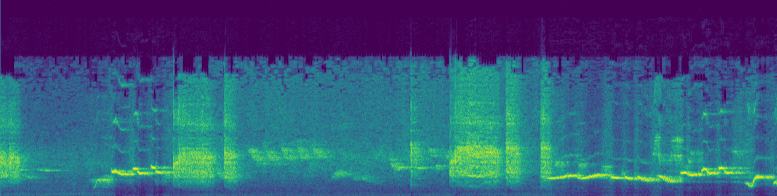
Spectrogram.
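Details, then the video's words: White-rumped shama (murai batu) in full song, used as lure material to provoke lazy shamas into answering: loud, varied whistled phrases, sliding and warbling around mid-high pitch, broken by short harsh bursts and brief pauses. "pancing MURAI BATU malas bunyi/bahan paling GAMPANG direspon"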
